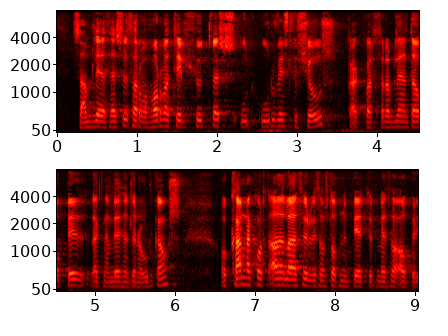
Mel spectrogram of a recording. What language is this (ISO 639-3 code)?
isl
